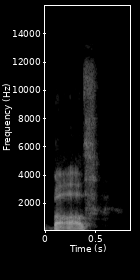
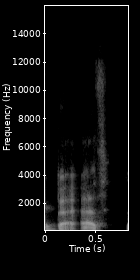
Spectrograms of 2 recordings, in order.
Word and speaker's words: Bath: The British pronounce it Bath, but if you say Bath, they know what you're talking about. They just know you're a Yank.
